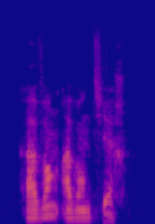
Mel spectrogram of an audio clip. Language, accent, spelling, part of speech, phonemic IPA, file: French, France, avant-avant-hier, adverb, /a.vɑ̃ a.vɑ̃.t‿jɛʁ/, LL-Q150 (fra)-avant-avant-hier.wav
- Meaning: the day before the day before yesterday; three days ago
